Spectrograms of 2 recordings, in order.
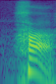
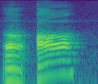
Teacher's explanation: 목구멍이라든가 혀라든가 입술이라든가 아무런 변화가 없이 소리가 바람이 강하게 나오면 하가 되고요. 천천히 부드럽게 나오면 아가 됩니다.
